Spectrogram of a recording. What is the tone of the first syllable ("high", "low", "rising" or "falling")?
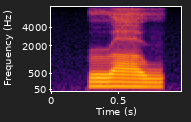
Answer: low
